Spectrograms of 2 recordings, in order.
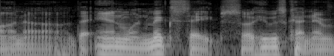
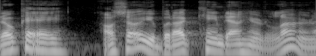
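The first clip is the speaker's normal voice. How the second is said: higher, louder bold answer; fired-up reply; 6 semitones higher, 4 dB louder than usual. Retold or imitated. Young barber accepting the crowd's dare, higher and louder. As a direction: rise to the challenge.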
